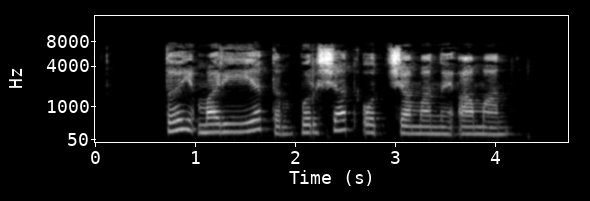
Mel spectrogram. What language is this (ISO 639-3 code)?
chm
